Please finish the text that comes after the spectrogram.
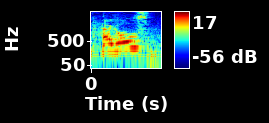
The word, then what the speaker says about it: Pagels: is Gnostic Gospels Elaine Pagels it says hegel hegel Gooden Bay glozell good bagels cuz it rhymes with bagels you know and you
